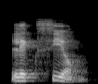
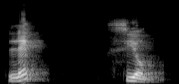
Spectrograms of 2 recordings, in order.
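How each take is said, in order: First: Said in the usual way. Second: "Lección" split as lec, pause, ción; syllable by syllable. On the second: Shown as a demonstration. Teacher demonstrating the silabeo, in separated syllables. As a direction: break "Lección" in two, keeping ción together. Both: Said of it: "del silabeo".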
